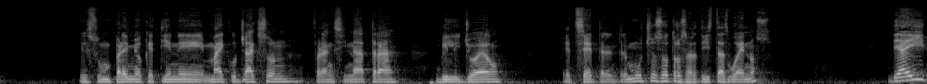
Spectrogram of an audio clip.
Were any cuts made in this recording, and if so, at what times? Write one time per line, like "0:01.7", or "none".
0:07.3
